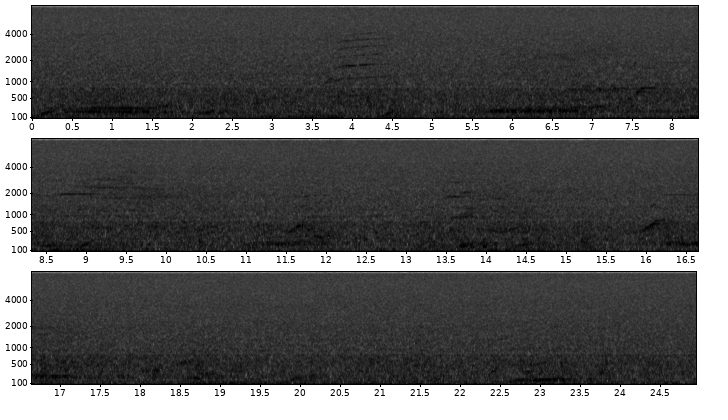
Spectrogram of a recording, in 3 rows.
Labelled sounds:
3.7	4.3	killer whale, Bigg's (transient), 0.96 to 3.6 kHz
8.6	9.4	killer whale, Bigg's (transient), 1.9 to 2.5 kHz
13.6	13.9	killer whale, Bigg's (transient), 0.83 to 1.1 kHz

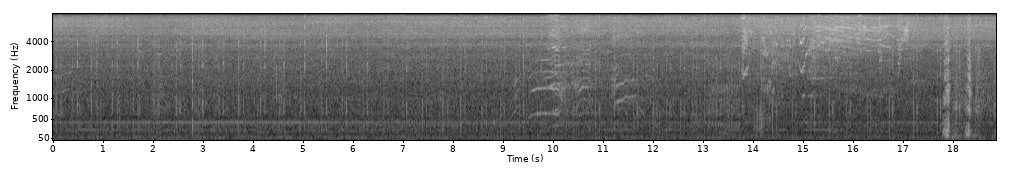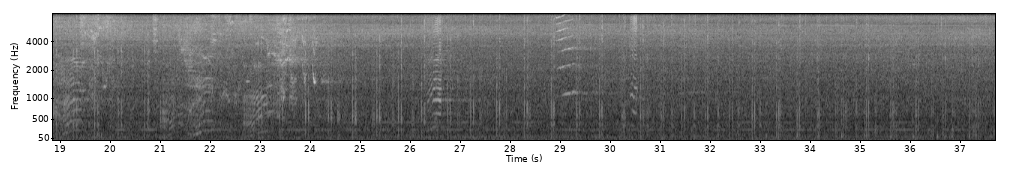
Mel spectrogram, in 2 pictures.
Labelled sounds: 9.5	10.0	killer whale, southern resident, 1.2 to 2.6 kHz
28.9	29.2	killer whale, southern resident, 7.1 to 8.0 kHz

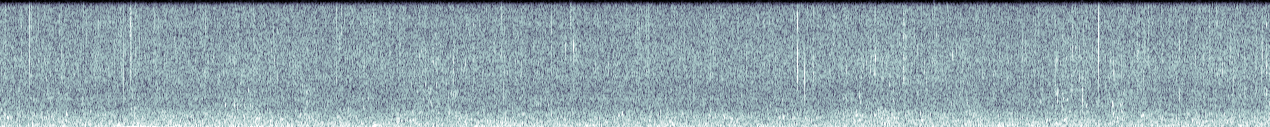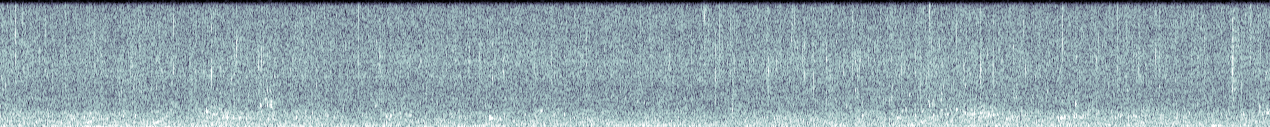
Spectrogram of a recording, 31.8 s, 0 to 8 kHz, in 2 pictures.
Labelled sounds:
27.9	28.3	water noise, 0.78 to 1.0 kHz

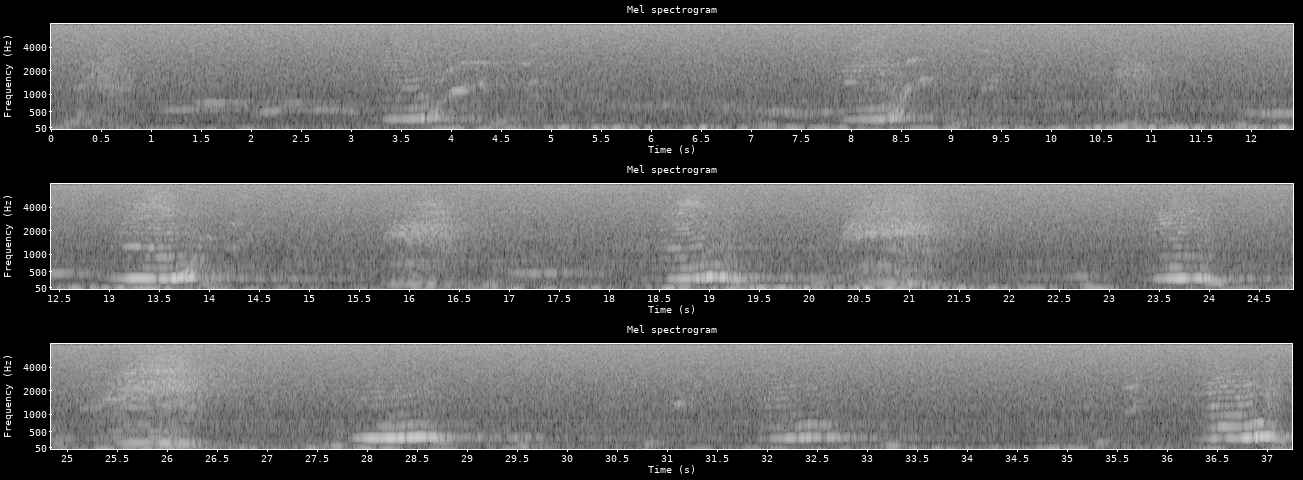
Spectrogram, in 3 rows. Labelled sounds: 3.5	4.4	humpback whale, 0.83 to 2.7 kHz
7.9	8.9	humpback whale, 0.86 to 2.5 kHz
13.1	13.6	humpback whale, 1.2 to 3.2 kHz
15.7	16.1	humpback whale, 1.7 to 2.4 kHz
18.6	18.9	humpback whale, 1.8 to 4.7 kHz
20.3	21.0	humpback whale, 1.6 to 2.1 kHz
23.5	23.9	humpback whale, 0.90 to 3.3 kHz
25.1	25.9	humpback whale, 1.1 to 3.4 kHz
27.9	28.2	humpback whale, 1.6 to 1.7 kHz
36.2	36.9	humpback whale, 0.90 to 2.7 kHz

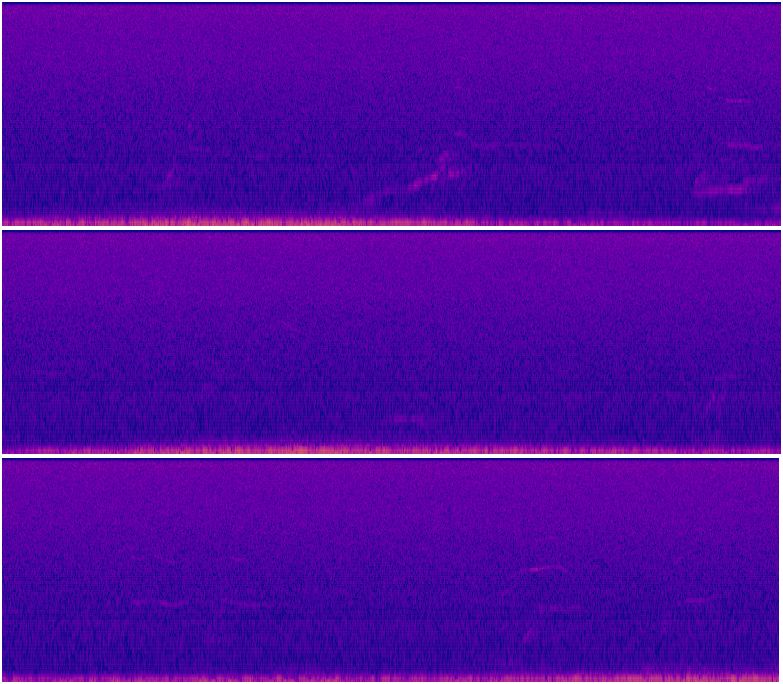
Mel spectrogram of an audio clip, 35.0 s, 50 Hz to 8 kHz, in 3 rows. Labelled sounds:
6.5	6.8	humpback whale, 0.80 to 1.0 kHz
7.0	7.5	humpback whale, 1.0 to 1.2 kHz
10.8	11.4	humpback whale, 1.0 to 2.4 kHz
15.9	16.1	humpback whale, 2.2 to 2.5 kHz
25.3	26.1	humpback whale, 0.99 to 1.2 kHz
31.3	31.8	humpback whale, 1.8 to 2.0 kHz
33.6	33.9	humpback whale, 1.1 to 1.2 kHz

